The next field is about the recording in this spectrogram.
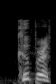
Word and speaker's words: Cowper: William Cooper, and that's spelled C-O-W-P-E-R, but it's pronounced Cooper.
